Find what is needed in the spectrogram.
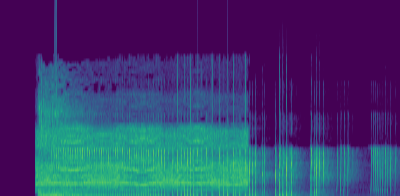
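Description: Cartoon fart sound effect: one long, loud blast that starts about a third of a second in, then breaks into sputtering bursts that trail off near the end.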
